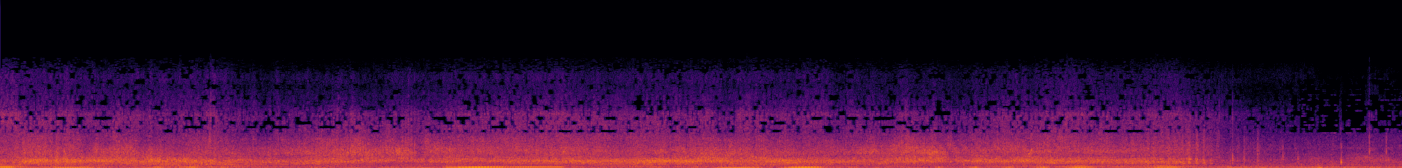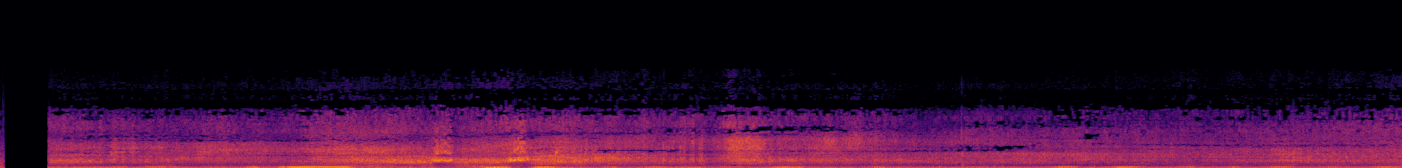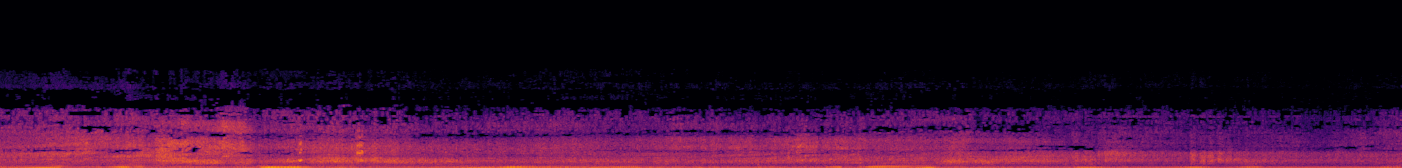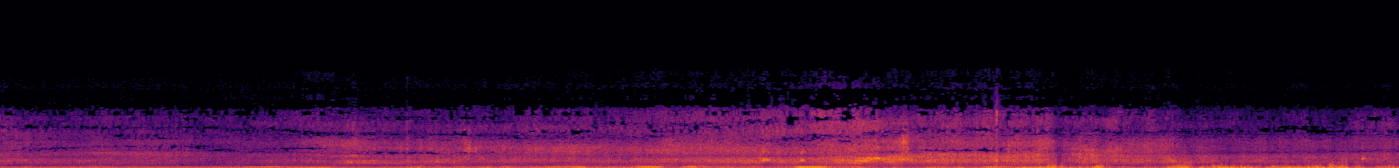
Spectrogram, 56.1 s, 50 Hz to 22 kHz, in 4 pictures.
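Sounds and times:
car engine revving: 0:00.0 - 0:12.6, 0:14.5 - 0:56.0.

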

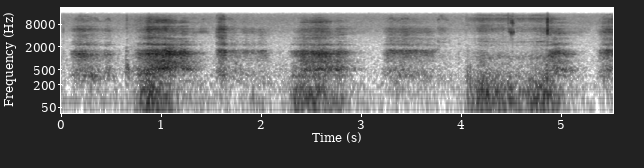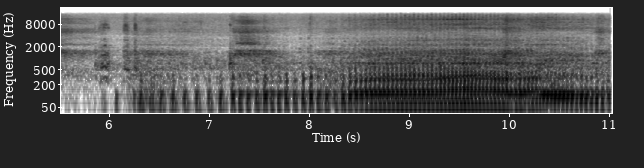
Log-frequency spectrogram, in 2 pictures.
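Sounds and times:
person breathing heavily: 0:00.0 - 0:08.7, 0:09.8 - 0:11.0.

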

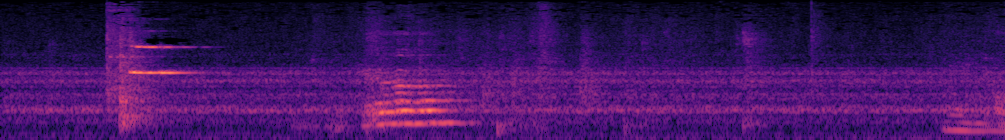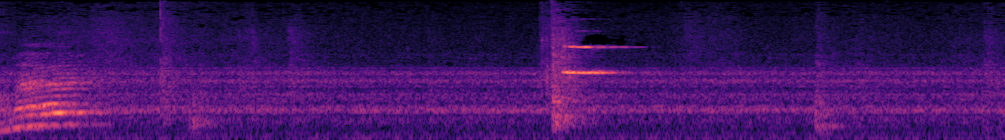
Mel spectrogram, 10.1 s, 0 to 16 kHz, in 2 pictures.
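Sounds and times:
faint hum: 0:00.0 - 0:10.0
high electronic beep: 0:07.8 - 0:08.3.

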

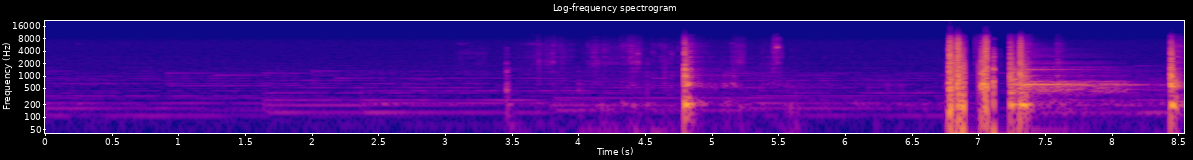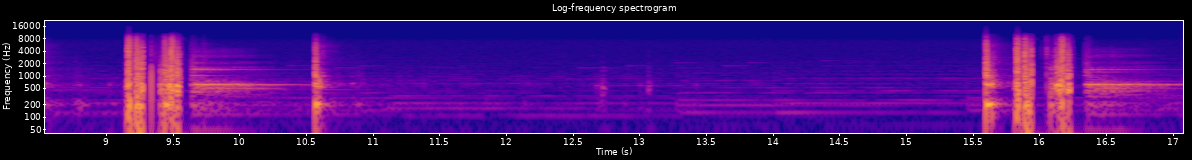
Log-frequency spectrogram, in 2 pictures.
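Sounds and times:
background music: 0:00.0 - 0:17.0
shotgun blasts echoing: 0:06.8 - 0:08.6, 0:09.2 - 0:10.8, 0:15.6 - 0:17.0.

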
